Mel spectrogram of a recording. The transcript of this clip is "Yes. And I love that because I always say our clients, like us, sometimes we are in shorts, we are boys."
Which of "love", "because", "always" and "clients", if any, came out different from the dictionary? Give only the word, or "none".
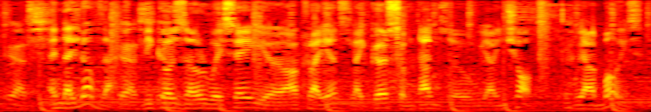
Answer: none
